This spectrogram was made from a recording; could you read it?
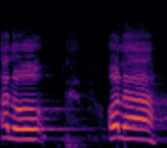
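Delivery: loud, high-pitched shout. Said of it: "que empecé a gritar".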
